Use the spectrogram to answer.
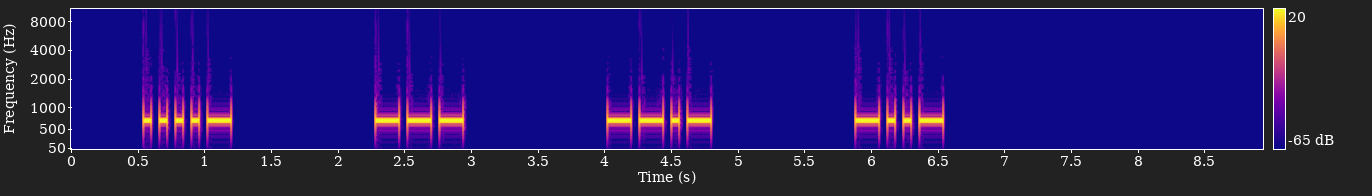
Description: Morse code, heard as a keyed tone, about 20 wpm, spaced as for 7 wpm, 700 Hz. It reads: 4OQX
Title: USA Call Signs - 6 Characters - 6x Character Spacing - 20wpm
